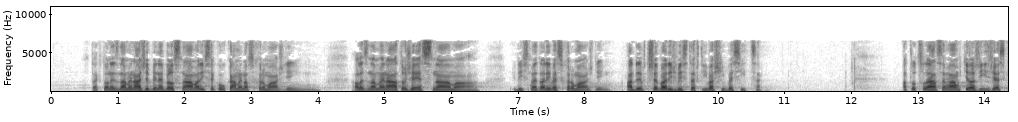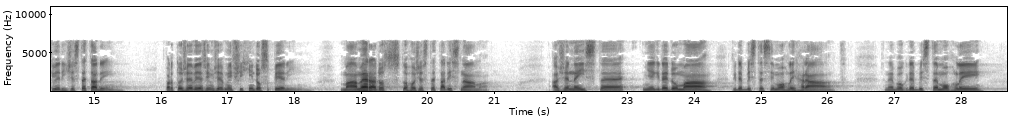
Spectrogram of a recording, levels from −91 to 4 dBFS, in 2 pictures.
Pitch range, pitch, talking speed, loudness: 120-155 Hz, 140 Hz, 160 wpm, -24 LUFS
